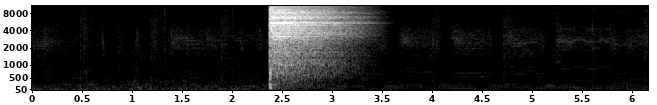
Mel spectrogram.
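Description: Compressed air bursting out of a Harley-Davidson Twin Cam cam plate's oil pressure relief valve as it pops off under rising bench-test air pressure. The loud hiss starts suddenly about two seconds in and fades out over about a second, over guitar music.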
